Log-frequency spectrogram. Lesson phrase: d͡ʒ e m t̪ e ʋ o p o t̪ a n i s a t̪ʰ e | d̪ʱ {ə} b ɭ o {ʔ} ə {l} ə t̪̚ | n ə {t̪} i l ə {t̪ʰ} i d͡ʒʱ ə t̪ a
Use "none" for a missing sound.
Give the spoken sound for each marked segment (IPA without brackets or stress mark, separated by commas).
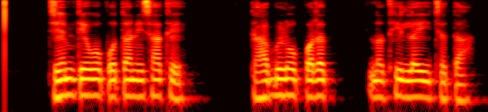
a, p, ɾ, t̪ʰ, none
